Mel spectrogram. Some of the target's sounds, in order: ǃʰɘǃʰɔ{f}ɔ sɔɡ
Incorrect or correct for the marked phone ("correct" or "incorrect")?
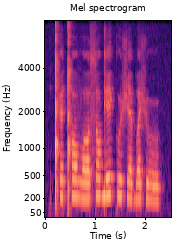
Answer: incorrect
